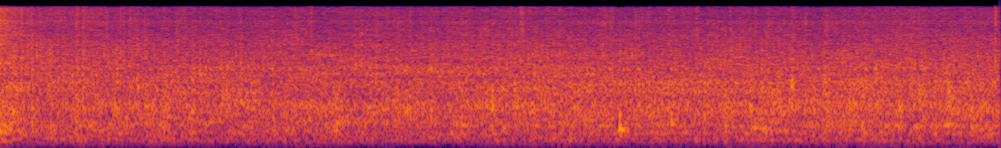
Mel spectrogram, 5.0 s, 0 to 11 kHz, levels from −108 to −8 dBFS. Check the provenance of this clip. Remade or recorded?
remade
